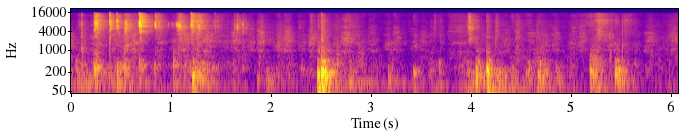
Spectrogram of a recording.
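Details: A French Bulldog at play with a balloon gives short snorting breaths and a few deeper grunts. A loud low thud comes around the midpoint, with quick rustling scuffles in between.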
